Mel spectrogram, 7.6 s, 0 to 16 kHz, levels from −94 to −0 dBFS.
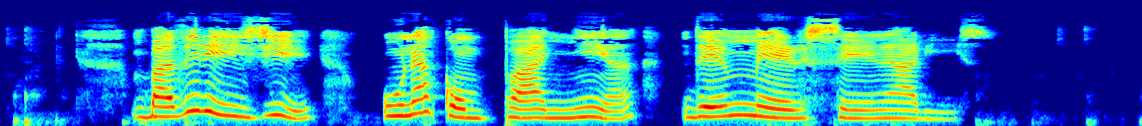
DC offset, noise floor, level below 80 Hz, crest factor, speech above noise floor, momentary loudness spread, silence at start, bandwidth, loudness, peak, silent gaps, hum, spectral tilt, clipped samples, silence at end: under 0.1%; -68 dBFS; -58 dBFS; 18 dB; 52 dB; 17 LU; 0.65 s; 10 kHz; -15 LUFS; 0 dBFS; none; none; -1 dB/octave; under 0.1%; 1.05 s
